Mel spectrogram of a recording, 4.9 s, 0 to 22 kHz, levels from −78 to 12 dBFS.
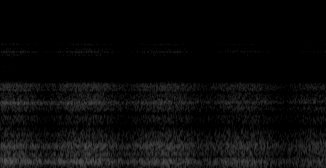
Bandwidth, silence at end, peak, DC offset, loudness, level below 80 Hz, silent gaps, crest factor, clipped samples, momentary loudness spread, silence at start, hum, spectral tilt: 16 kHz; 0 s; -38 dBFS; under 0.1%; -53 LUFS; -70 dBFS; none; 16 dB; under 0.1%; 7 LU; 0 s; none; -4 dB/octave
